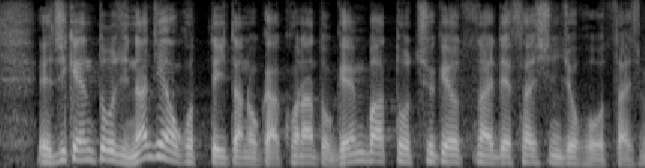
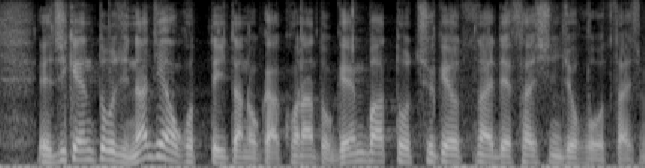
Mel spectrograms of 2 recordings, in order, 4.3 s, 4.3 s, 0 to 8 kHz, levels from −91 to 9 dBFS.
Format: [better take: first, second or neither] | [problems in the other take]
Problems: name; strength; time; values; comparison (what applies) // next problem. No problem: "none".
first | background sound (Computer keyboard); 10 dB below the speech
